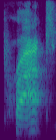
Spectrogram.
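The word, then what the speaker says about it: Praat: it it's perfectly safe it's called pratt p-r-a-a-t in capital letters and that's because it's from holland so that's actually apparently a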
